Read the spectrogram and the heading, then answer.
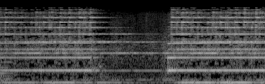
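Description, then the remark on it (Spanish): A fire alarm bell rings loudly and continuously at Notre Dame in Paris on 15 April 2019, around 6:20 in the evening, its harsh metallic clanging briefly cutting out before resuming at full strength, with no voices present. “Los guardias de seguridad escucharon la alarma del incendio en Notre Dame y comenzaron a evacuar al público que había, pero no vieron ningún indicio de incendio.”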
